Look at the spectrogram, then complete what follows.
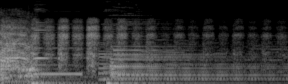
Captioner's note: panting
